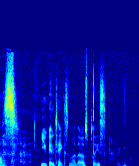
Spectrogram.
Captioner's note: laugh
